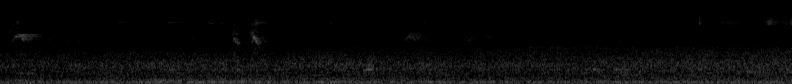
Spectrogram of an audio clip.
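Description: Quiet outdoor ambience with small birds chirping now and then: several short calls, some sweeping downward, over a faint steady low hum.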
